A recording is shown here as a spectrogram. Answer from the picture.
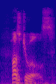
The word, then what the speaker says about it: Pustules: When this comes into play, I'm going to pronounce this word wrong, Pulses? Yeah. – Pustules. – Pustules on the Phoenix's majestic body suddenly contrast.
